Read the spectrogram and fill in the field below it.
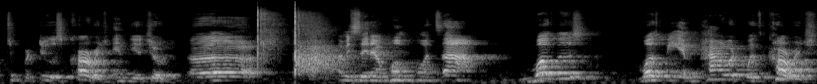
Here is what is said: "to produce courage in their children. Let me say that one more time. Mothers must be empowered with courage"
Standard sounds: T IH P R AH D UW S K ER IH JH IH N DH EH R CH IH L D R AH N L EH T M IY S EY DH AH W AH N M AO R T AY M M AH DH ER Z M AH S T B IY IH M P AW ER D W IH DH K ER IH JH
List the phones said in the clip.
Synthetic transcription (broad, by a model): T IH P R AH D UW S K ER IH JH IH N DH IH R CH IH L D R AH N L EH T M IY S EY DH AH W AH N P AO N T AY M M AH DH ER Z M AH S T B IY IH M P AW ER D W IH DH K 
